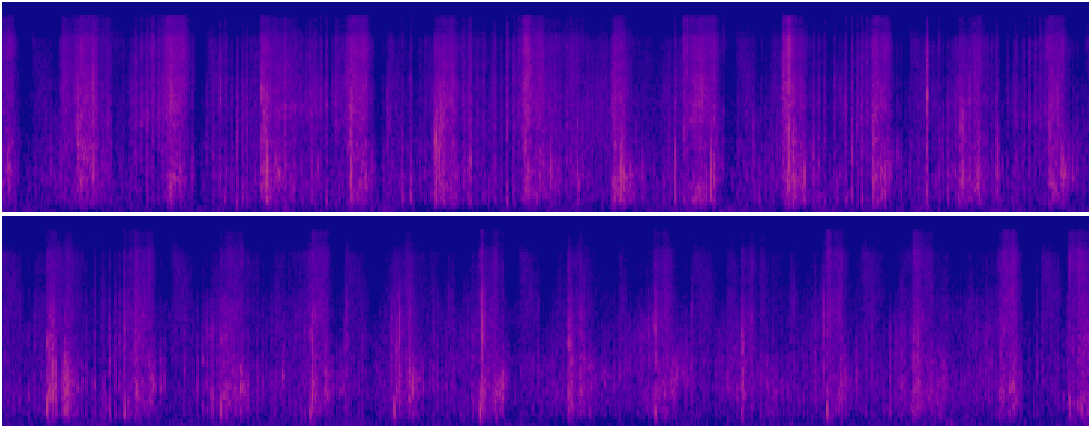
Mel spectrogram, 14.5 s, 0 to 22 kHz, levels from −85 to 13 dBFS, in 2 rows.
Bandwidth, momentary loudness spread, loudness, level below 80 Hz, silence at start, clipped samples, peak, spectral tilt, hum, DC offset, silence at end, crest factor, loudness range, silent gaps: 16.5 kHz; 10 LU; -47 LUFS; -80 dBFS; 0 s; under 0.1%; -18 dBFS; -0.5 dB/octave; none; under 0.1%; 0 s; 32 dB; 5 LU; none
